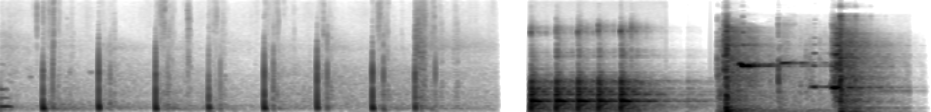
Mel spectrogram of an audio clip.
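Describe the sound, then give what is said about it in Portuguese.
A steady run of about nine sharp knocks on a door, evenly spaced, followed by the rattle of a handle and a loud creaking as the door swings open. “Pode entrar. Pode entrar.”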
